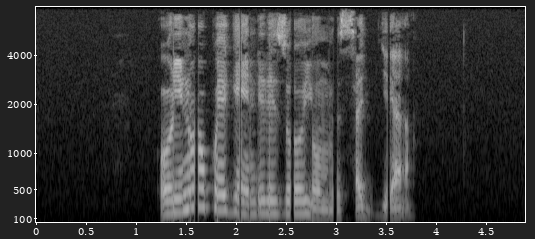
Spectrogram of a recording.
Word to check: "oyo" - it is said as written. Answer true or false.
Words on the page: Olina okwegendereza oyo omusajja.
true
